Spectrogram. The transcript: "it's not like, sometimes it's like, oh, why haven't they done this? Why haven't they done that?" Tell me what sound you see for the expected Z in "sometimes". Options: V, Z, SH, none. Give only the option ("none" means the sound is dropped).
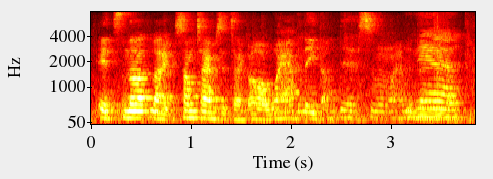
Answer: Z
